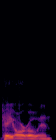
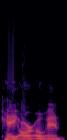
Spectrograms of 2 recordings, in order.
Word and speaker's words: Kron: Crohn, Kron. Like the disease? No, Crohn, Kron. The disease is spelled with a C.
